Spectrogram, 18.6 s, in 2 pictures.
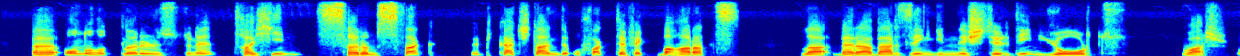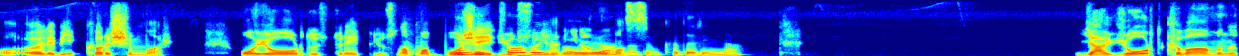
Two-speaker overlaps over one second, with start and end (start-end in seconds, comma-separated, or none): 12.7-14.1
